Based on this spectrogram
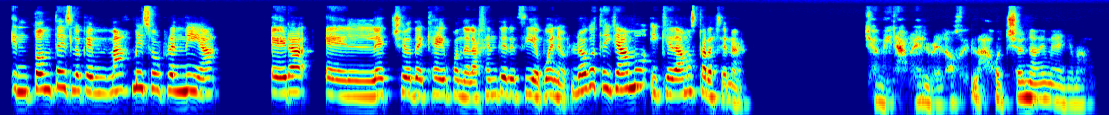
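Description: A woman's high voice with an English accent at a moderate pace. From Ireland, Dublin. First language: English (speaking Spanish). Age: 30s. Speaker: relocation business founder. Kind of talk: interview.

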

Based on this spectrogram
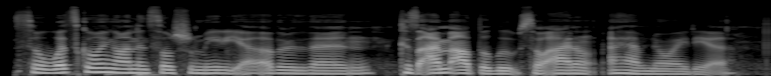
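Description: With an American accent, a woman in an ordinary speaking voice talks at a moderate pace and a fairly low pitch, using ordinary pitch variation over a quiet background. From Boston. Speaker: podcast host. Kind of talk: casual chat. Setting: livestream.

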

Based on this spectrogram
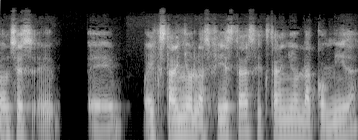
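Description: A man with a normal speaking voice speaks at medium pitch and a moderate pace. His intonation is fairly even, and the background is quiet. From Mexico City area, Mexico. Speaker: Mexican-raised emigrant in the US. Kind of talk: casual chat.

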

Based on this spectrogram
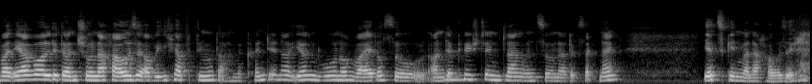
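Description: Speaking very fast, a woman uses a medium pitch and a dark, mellow tone with fairly even intonation. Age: 60s. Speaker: long-distance pilgrim. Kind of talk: casual interview.

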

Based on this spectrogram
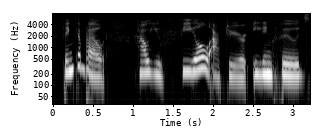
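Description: With a Canadian accent, a woman talks at a moderate pace and medium pitch with lively intonation in a plain, everyday voice, recorded dry and close with no echo against a quiet background. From Canada. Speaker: holistic nutritionist and preconception coach. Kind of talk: interview.

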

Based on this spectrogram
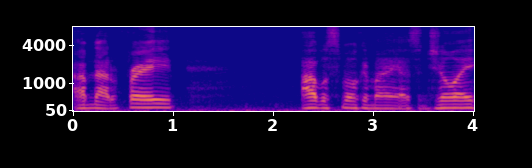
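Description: Somewhat breathy, a man with a medium pitch talks at a fairly slow pace. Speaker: podcast host. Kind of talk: casual chat. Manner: laughing often.

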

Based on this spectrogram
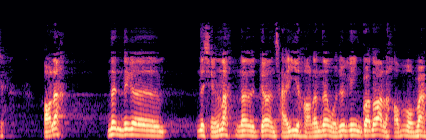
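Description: This man speaks at a fairly quick pace in an animated tone, his fairly high pitch showing ordinary variation. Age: 20s. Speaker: live-stream host. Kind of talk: live-stream chat.

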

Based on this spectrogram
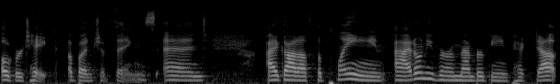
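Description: With medium pitch and fairly even intonation, a woman speaks in an unremarkable speaking voice on a very clean recording with a silent background. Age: 30s. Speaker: podcast host. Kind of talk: casual chat / testimony. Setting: at friend's home.

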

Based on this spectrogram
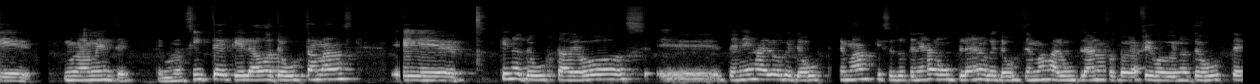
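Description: A woman talks at a fairly slow pace with a medium pitch. Her intonation is monotone and flat, and her loudness very even. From Argentina, Chaco. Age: 20s. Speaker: photographer. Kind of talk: casual chat. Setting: live stream.

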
